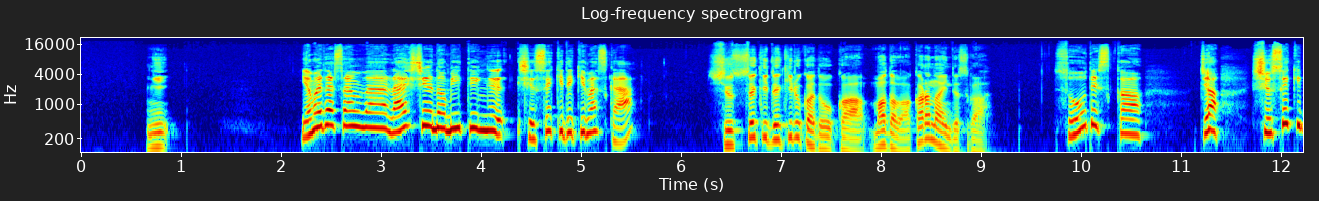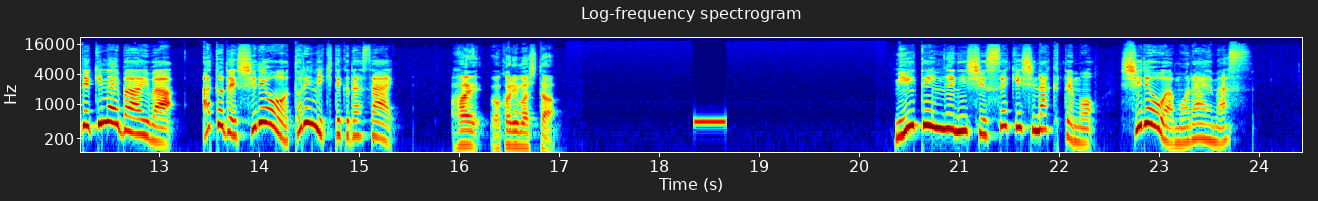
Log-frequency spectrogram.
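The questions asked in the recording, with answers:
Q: ミーティングに出席しなくても資料はもらえます。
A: ○(正しい)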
